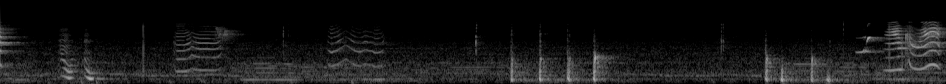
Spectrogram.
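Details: Pet parrot, a green ringneck, speaking "mummy papa": several short arched harmonic syllables spread through the clip, mixed with frequent sharp clicks and knocks.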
